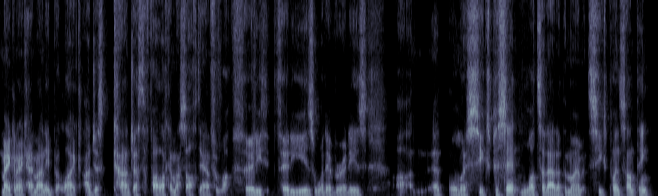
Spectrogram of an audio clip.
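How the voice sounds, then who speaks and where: A man in his late thirties, going hoarse as he chats casually to camera, rambling and repeating himself. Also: low voice, a little fast, fairly bright tone. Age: late 30s. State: losing his voice. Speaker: property vlogger.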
